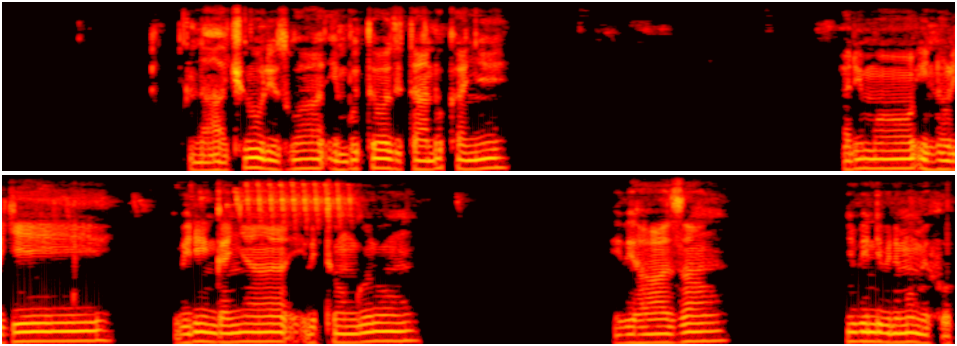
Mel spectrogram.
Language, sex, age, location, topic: Kinyarwanda, male, 50+, Musanze, agriculture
